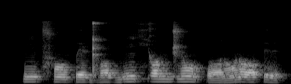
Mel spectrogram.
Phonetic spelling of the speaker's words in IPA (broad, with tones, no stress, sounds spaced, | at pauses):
ĩ˨ t͡sʰ ɔ̃˨ p e˨ ɖʱ ɔ˨ b ĩ˦ ç ɔ˦ n d͡ʒ ɔ̃˦˨ p ɔ˨ ɾ ɔ̃˦ ɾ ɔ˨˦ ʔ ɪ˨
